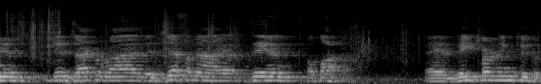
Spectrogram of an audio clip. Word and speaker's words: Habakkuk: The book of Habakkuk. Now, some people pronounce it Habakkuk, but I pronounce it Habakkuk.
